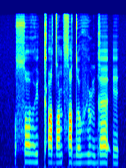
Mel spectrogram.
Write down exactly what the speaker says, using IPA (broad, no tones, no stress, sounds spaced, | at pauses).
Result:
sˤ y ɦ y kʼ ɜ dˤ e ɳ sˤ ə d u v y ɳ ɡ ɜ ʔ ɪ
